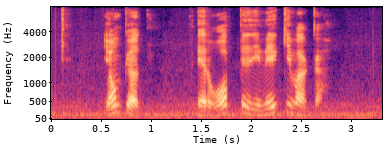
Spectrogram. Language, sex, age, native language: Icelandic, male, 40-49, Icelandic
